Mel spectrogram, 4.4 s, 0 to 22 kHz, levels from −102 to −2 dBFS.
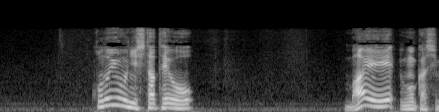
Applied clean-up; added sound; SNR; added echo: none; none; none; none.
